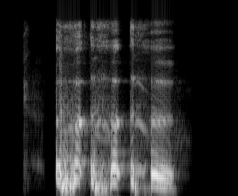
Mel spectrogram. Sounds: Cough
